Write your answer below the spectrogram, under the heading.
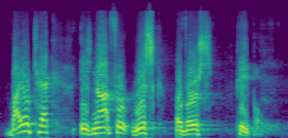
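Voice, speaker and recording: This man speaks with an American accent. His pace is very slow. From US West, East Los Angeles. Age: 70s. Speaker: investment banker and company executive. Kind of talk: conference talk. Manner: animated.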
